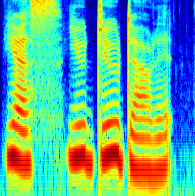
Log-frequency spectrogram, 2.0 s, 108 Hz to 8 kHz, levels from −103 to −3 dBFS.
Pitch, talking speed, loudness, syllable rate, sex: 230 Hz, 155 wpm, -16 LUFS, 3.1 syllables/s, female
